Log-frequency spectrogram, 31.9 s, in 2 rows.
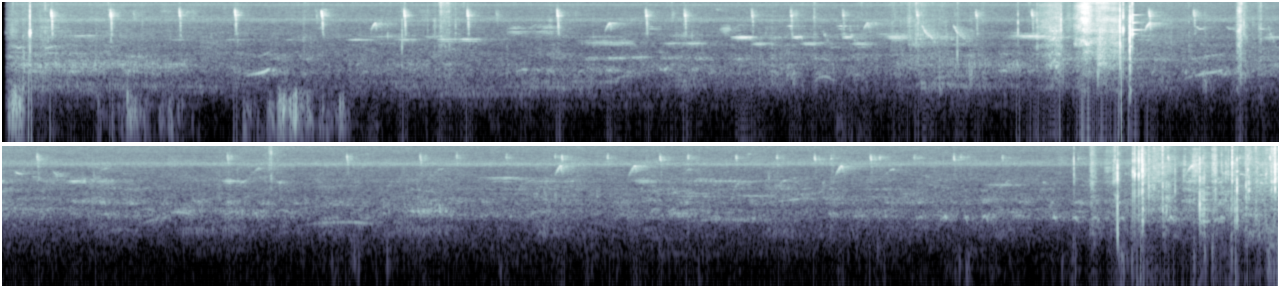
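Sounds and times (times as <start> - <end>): birds chirping: 0.1 - 13.4, 14.0 - 17.4.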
